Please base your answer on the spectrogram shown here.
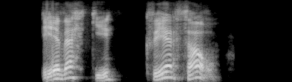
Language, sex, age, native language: Icelandic, male, 30-39, Icelandic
